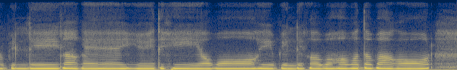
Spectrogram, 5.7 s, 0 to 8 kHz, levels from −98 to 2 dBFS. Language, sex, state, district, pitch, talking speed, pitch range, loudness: Chakma, female, Tripura, Unakoti, 205 Hz, 115 wpm, 200-215 Hz, -14 LUFS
